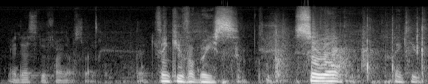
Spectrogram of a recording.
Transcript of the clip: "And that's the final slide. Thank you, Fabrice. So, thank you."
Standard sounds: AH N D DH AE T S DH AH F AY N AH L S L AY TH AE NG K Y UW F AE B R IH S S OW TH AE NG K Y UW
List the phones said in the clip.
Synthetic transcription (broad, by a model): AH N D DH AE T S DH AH F AY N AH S AY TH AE NG K Y UW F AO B R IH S S OW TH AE NG K Y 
